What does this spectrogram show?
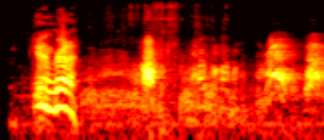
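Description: Dogs bark and whine playfully as they play in a garden: a longer, strained yowl, then a sharp bark and a few softer yips spaced out over a few seconds.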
